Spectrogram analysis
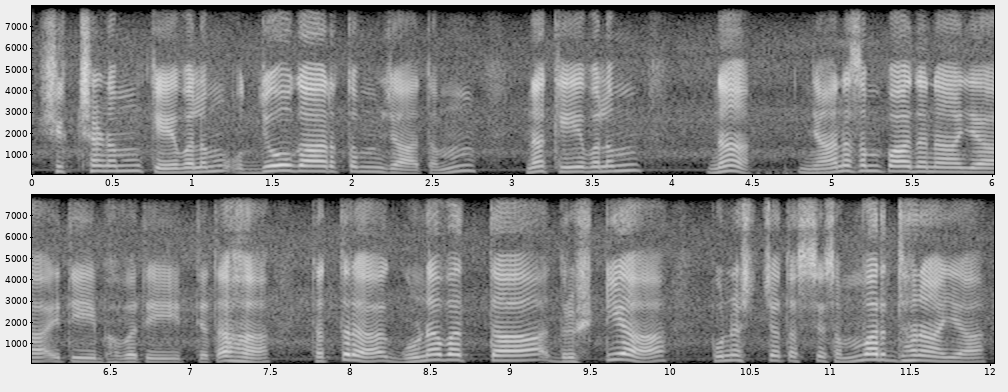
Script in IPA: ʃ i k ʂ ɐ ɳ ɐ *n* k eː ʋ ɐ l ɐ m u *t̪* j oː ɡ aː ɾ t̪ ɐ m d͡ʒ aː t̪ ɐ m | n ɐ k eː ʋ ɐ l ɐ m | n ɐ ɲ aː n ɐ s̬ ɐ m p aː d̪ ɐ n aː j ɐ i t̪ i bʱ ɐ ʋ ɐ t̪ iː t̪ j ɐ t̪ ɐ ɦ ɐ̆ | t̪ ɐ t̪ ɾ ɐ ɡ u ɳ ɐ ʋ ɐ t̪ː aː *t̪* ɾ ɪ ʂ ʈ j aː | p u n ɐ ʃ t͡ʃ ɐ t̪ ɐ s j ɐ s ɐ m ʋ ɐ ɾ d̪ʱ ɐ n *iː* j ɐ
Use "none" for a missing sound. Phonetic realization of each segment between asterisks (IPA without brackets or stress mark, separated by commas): m, d̪, d̪, aː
